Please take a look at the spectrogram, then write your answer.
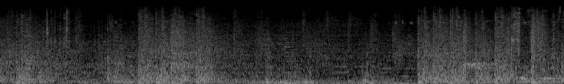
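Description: Cannon Balrog spraying bullets in Enter the Gungeon, a dense, continuous barrage of rapid gunfire and crashing impacts with an abrupt jump in intensity near the end.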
